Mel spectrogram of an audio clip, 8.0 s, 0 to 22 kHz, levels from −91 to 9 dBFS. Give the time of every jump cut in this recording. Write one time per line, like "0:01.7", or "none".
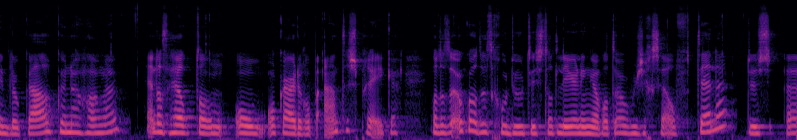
0:04.3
